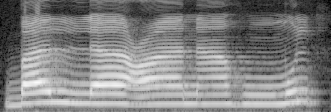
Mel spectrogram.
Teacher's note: یہاں پر کہیں پر نہیں کھینچنا کیونکہ سب کے اوپر، تینوں کے اوپر زبر ہے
